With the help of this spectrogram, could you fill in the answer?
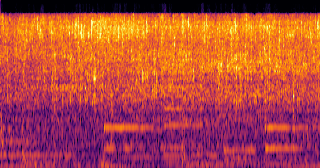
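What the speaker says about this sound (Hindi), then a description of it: "सारे पनीर को इसमें डाल के हम शिमला मिर्च के साथ फ्राई कर लेंगे हल्का हल्का।" Paneer cubes fry lightly with capsicum in a pan, producing a continuous dense sizzle and crackle at steady volume, close up, with no talking.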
